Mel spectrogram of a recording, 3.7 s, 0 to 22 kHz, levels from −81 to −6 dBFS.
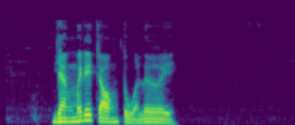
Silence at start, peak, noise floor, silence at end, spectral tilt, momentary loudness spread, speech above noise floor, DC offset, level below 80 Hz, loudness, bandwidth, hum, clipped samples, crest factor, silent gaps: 0.65 s; 0 dBFS; -73 dBFS; 1.5 s; -8 dB/octave; 10 LU; 57 dB; under 0.1%; -46 dBFS; -17 LUFS; 11.5 kHz; none; under 0.1%; 20 dB; none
